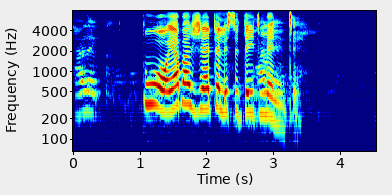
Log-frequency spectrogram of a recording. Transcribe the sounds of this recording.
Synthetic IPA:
pʼuɔjabaʒɛtʼɛlɪsɪtʼetʼmɛn̩ːtʼɛ

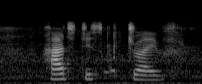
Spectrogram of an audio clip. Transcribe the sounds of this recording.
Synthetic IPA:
haddiskdɹajv

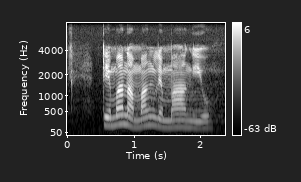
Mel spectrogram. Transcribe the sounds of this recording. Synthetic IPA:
tʼɪmanamaŋ̩lɪmaŋ̩jo

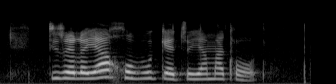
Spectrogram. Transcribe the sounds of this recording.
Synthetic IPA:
dirɛlɔjak͡xʰʊbʊkʼet͡sʼɔjamat͡ɬʼɔːtʼɔ

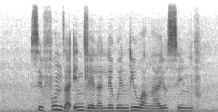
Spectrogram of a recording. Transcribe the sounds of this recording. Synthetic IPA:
sifund͡zʱaʔind͡ɮʱɛlalɛk̬wentʼiwaŋajɔsiːnt͡fʰu̥

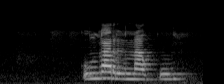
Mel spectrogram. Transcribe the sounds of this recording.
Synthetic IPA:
kuŋɡarinaku

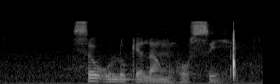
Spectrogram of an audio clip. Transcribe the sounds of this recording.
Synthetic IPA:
sɪʊlʊkʼɛlaŋ̩hʊsɪ

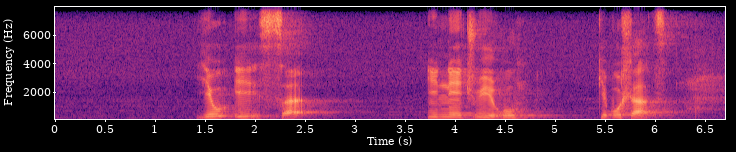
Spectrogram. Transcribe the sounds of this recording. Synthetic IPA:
jeʊʔɪsa | ɪnet͡ʃʼweɣʊ | kʼɪbʊɬa̰ːt͡sʼɪ̥

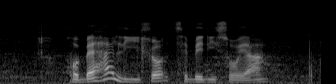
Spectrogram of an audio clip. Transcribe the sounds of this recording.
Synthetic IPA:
hʊbɛɦalɪːɬɔt͡sʰebedisɔja

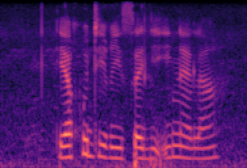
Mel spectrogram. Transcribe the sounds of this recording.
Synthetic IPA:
jaχʰʊdirisalɪʔinala

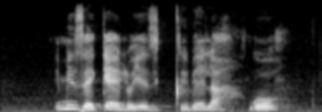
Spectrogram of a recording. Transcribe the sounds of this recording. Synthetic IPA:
imizɛkʼɛlɔjeziǃʱiɓɛlaŋʱɔ

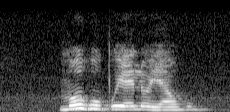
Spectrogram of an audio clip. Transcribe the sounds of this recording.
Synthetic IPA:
moɣʊpʼʊɛlɔjaːɣʊ

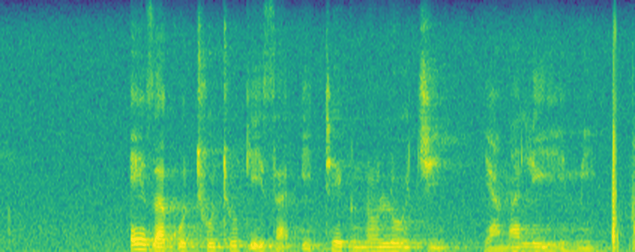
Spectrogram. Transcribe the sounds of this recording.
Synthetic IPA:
ɛzak̬ʼutʰutʰuk̬ʼisa̰ḭtʰɛk̬ʼnɔlod̥ʒ̥ʱḭ | jamaliːmi

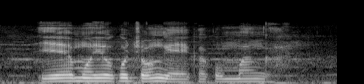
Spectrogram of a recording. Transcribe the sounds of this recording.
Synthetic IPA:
jɛmɔjokʼud̥ʒ̥ʱɔŋɡʱɛkʼakʼom̩maːŋɡʱa

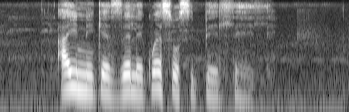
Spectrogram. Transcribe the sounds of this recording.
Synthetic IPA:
ajinikʼɛzɛlɛkʼwɛsosib̥ʱɛɮɛːlɛ

